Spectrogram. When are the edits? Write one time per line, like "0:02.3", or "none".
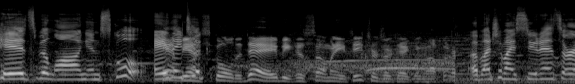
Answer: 0:01.6
0:04.4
